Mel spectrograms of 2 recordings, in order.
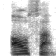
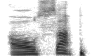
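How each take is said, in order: First: The name is said at ordinary speed. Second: The name is said slowly and drawn out. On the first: "Say it again" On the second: "Say slowly"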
